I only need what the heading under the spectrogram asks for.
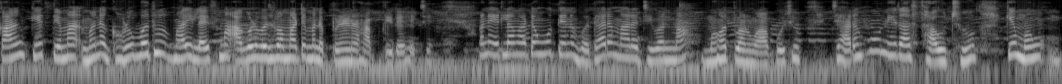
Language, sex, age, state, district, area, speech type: Gujarati, female, 30-45, Gujarat, Rajkot, rural, spontaneous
